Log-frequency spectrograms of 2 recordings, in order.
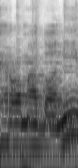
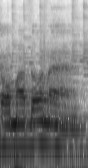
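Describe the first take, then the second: First: The word ends with an 'i' vowel. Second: The word ends with an 'a' vowel. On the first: "bacanya boleh Ramadhani" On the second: "boleh Ramadona"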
